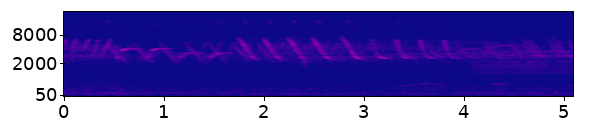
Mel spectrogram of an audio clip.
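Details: Canary singing a continuous roll for teaching young canaries: high zigzagging trills of rapid up-and-down sweeps that merge near the end into a buzzy sustained roll.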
